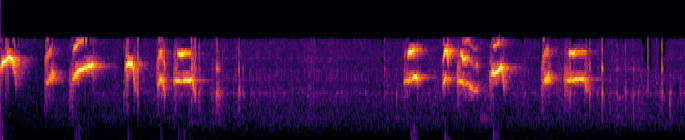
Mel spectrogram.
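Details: Pet cockatiels, several together and noisy: two rapid runs of sharp, whistled, up-and-down chirps, split by a quiet gap of about two seconds.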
